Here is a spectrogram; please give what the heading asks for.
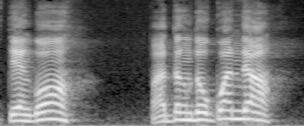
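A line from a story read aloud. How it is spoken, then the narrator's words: Calling out. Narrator (Chinese): 他又叫道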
